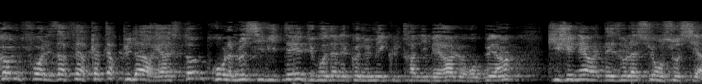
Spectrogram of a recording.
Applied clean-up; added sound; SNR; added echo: neural separator model SepFormer DNS4.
